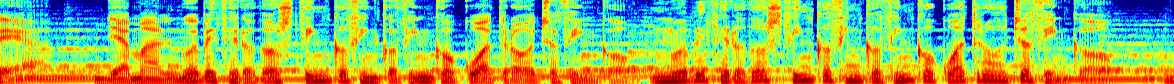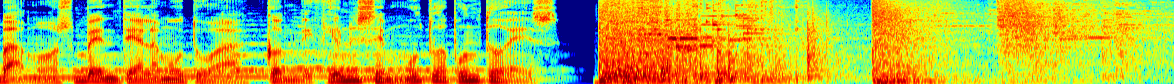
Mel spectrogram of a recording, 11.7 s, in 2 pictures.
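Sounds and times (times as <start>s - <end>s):
speech: 0.0s - 9.2s
glass shattering into pieces: 8.9s - 11.7s.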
